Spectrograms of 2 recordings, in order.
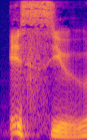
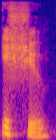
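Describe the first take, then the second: First: The middle sounds like 's' followed by 'y'. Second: The middle sounds like 'sh', like a sneeze. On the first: American colleagues object to this pronunciation. "my American colleagues constantly berating me for saying issue" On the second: American colleagues expect this pronunciation. "and I have to say issue"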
